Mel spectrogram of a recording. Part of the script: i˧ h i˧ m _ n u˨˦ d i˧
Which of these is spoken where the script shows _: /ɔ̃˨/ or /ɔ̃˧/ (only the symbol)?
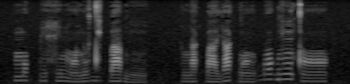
ɔ̃˨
